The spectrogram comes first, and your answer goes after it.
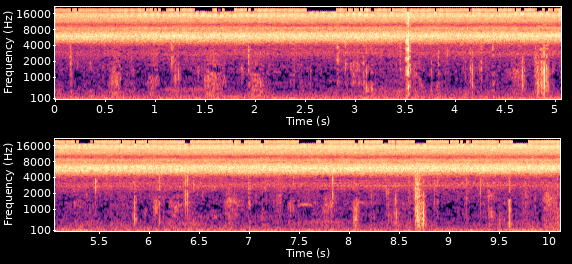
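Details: Nara Park, Japan, green grass and friendly deer under clear sky; cicadas sustain a shrill, even drone while a few louder knocks and steps break through near the start and end.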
